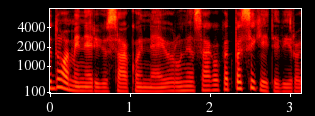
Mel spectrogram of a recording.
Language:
Lithuanian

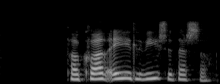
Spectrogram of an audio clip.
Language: Icelandic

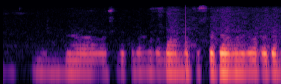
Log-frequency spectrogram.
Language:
Bangla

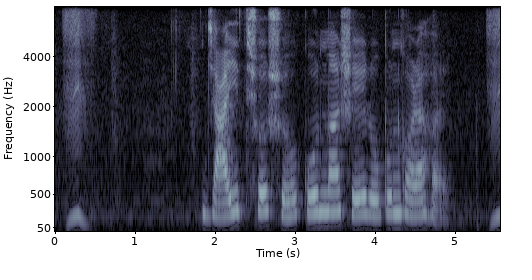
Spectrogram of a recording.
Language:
Bangla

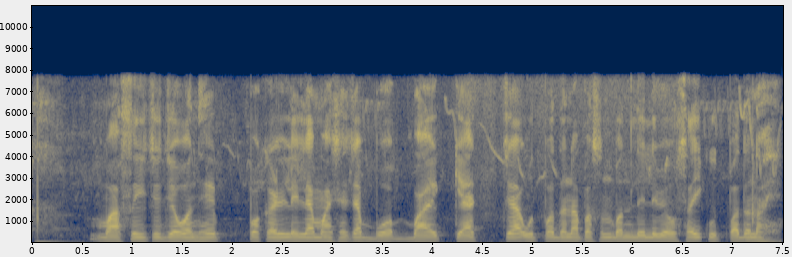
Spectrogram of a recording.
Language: Marathi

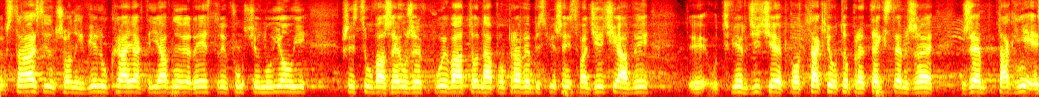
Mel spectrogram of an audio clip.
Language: Polish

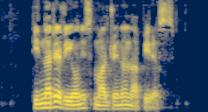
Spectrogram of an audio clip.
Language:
Georgian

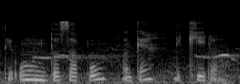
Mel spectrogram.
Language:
Dogri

